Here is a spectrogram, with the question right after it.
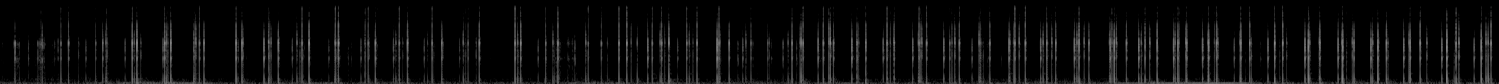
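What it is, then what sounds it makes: Metal microphone capsules tapped and scratched. Long purple nails tap and scratch the metal microphone capsules of an upright Tascam DR-05 recorder. The result is a rapid, steady stream of sharp, dry clicks and scraping crackles, bright and thin with almost no low end, each hit dying away instantly with a slight metallic ring around 2 kHz.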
